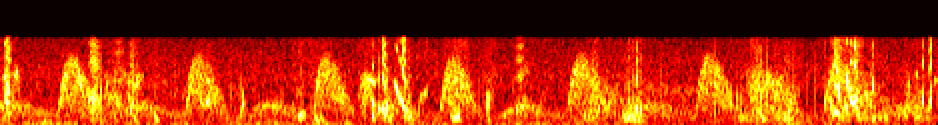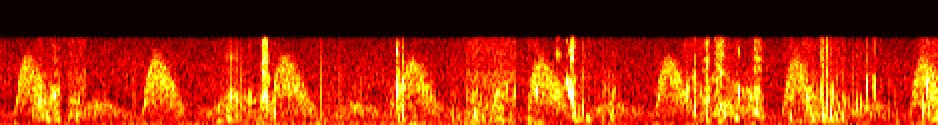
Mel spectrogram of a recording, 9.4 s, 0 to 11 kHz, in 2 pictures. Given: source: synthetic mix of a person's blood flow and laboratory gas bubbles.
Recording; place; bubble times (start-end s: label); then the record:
Doppler ultrasound of blood flow; subclavian vein
0.00-0.14 s: bubbles
0.41-0.83 s: bubbles
0.99-1.08 s: bubbles
1.45-1.67 s: bubbles
1.78-2.13 s: bubbles
2.21-2.35 s: bubbles
2.41-2.50 s: bubbles
2.55-2.66 s: bubbles
2.90-3.25 s: bubbles
3.63-4.00 s: bubbles
4.08-4.69 s: bubbles
4.84-5.12 s: bubbles
5.75-6.16 s: bubbles
6.62-6.79 s: bubbles
6.92-7.27 s: bubbles
7.31-7.41 s: bubbles
7.46-7.80 s: bubbles
8.10-8.54 s: bubbles
8.61-9.10 s: bubbles
9.26-9.38 s: bubbles
From the record:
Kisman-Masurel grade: 243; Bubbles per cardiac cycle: several, 3 to 8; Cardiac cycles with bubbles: 100%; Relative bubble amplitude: loud (0.450 to 0.775); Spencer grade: 3 (all of the cardiac periods contain showers or single bubble signals, but not dominating or overriding the cardiac motion signals); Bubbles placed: anywhere in the cardiac cycle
